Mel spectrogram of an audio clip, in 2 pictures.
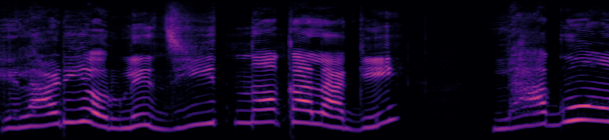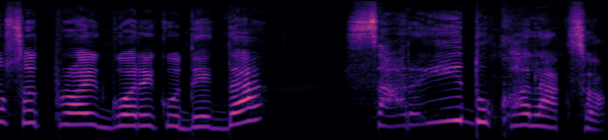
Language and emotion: Nepali, disgusted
